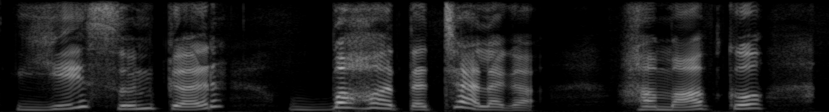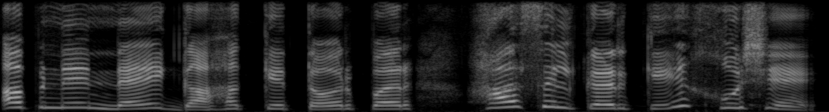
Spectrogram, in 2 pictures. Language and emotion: Urdu, surprised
